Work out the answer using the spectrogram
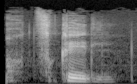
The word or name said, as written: ojztqil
